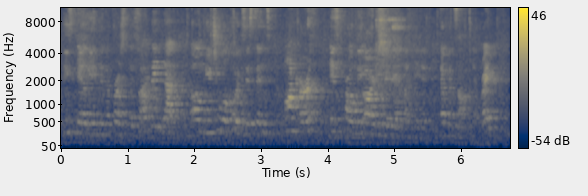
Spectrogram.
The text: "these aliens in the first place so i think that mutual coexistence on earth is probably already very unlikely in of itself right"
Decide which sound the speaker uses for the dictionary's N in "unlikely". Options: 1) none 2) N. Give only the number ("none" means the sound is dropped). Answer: 1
